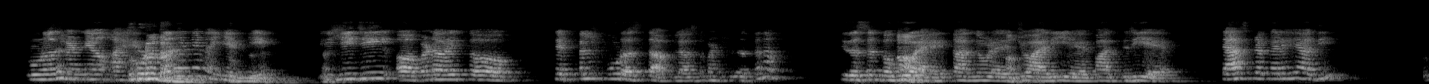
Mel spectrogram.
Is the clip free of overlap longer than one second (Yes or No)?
No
